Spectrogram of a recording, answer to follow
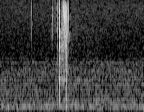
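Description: Two sharp clicks close together about a second in, handling clicks from a handheld traffic radar gun, over a steady low hum inside a vehicle.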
